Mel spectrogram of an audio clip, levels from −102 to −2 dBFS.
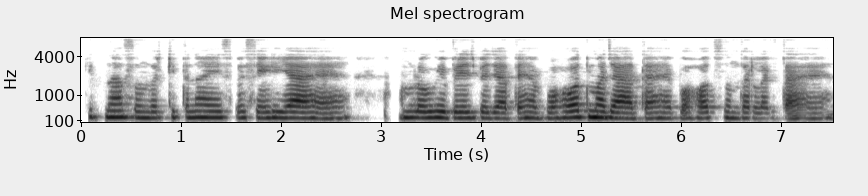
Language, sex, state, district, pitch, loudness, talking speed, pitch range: Hindi, female, Bihar, Gopalganj, 205 Hz, -20 LUFS, 175 wpm, 195-215 Hz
